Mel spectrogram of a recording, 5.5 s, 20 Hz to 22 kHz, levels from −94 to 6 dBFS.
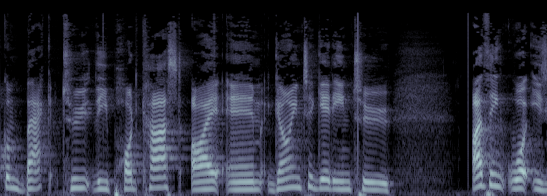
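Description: At 1.03, 2.14, 3.57 and 4.68 s the speech carries a bit error spike. A single flipped bit makes one or two samples jump and snap back. Each is a sharp, broadband tick, unrelated to the voice. Most peak near about -22 dBFS; the 3.57 s tick is louder, about -10 dBFS.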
